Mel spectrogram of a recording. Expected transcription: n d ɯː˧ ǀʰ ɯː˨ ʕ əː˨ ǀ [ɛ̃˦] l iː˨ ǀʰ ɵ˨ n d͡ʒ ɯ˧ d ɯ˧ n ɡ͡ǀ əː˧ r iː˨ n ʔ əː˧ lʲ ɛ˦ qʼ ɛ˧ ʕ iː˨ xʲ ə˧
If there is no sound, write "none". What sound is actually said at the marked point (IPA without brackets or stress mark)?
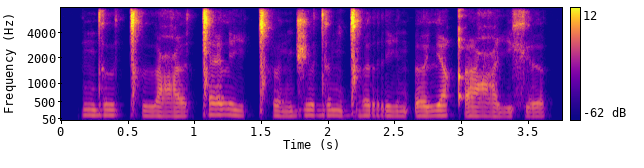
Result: ɛ˦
